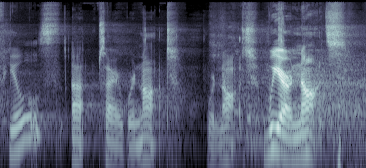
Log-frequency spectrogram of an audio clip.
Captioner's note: attendees laughing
